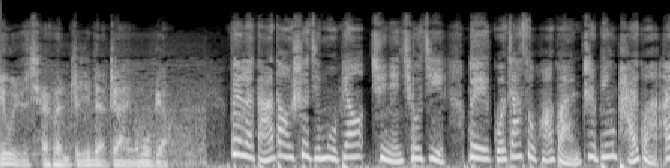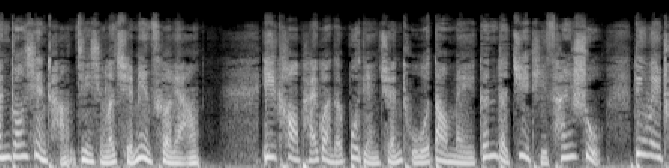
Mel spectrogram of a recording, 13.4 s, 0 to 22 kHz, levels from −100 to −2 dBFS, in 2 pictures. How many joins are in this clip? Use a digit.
1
